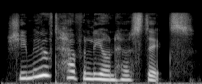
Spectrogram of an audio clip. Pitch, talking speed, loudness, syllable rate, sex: 270 Hz, 180 wpm, -15 LUFS, 4.8 syllables/s, female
